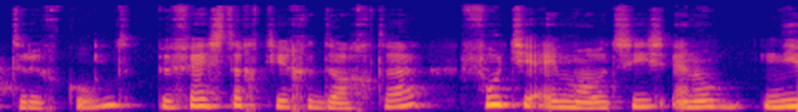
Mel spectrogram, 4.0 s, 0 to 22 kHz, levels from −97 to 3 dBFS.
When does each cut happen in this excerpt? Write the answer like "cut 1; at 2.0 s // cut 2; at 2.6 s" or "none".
cut 1; at 2.2 s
